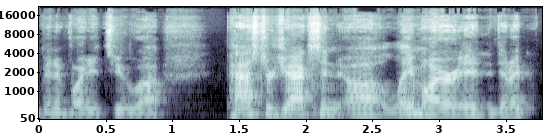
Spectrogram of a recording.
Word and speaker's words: Lahmeyer: Pastor Jackson Lahmeyer, did I pronounce it correctly? I hope so. Close. It's a good German last Lahmeyer, name. Right? It's Lahmeyer.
